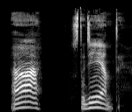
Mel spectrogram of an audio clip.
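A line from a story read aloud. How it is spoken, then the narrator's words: Snorting. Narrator (Russian): хмыкнул он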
